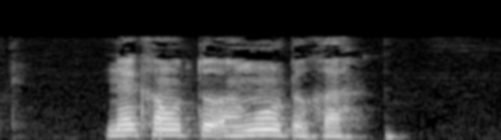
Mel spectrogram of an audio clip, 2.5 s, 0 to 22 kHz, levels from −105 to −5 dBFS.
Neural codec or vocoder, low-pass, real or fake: none; 7.2 kHz; real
